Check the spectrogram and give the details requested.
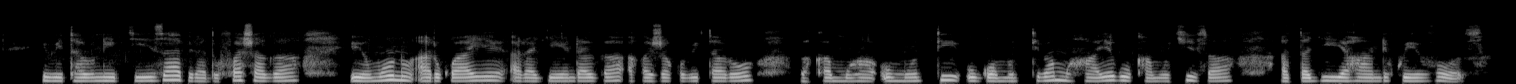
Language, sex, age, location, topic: Kinyarwanda, female, 18-24, Musanze, health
